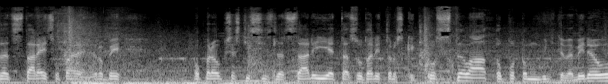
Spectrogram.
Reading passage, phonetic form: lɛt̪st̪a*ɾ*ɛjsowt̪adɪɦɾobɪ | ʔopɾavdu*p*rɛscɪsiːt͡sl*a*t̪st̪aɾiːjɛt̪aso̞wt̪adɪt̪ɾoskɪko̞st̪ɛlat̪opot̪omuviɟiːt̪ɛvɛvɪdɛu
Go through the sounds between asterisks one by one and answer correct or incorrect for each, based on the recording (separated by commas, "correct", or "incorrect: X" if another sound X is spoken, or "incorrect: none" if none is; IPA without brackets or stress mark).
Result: correct, correct, incorrect: ɛ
